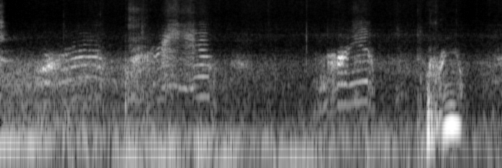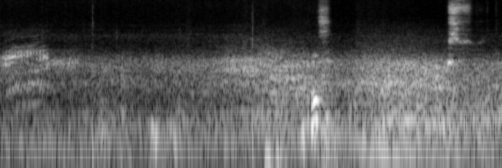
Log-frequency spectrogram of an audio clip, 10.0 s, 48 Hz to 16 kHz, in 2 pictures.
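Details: Gracie, a talkative pet cat around 12 years old, meows repeatedly indoors: several short, wavering meows that rise and fall in pitch, spaced a second or two apart, while a woman talks to her over a low steady hum.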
